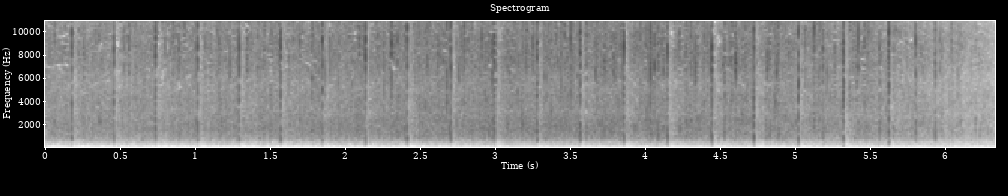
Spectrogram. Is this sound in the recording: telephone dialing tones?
no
